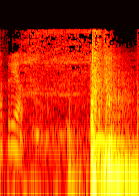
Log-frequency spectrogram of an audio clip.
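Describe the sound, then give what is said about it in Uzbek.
Italian-made mortars fired at Russian positions in Donbas. After a brief voice, a single loud, heavy blast erupts and trails off into a rumbling roar. “Bugun u safdoshlari bilan birgalikda Donbassdagi Rossiya pozitsiyalariga Italiya minomyotlaridan zarba bermoqda. Biz hozir Italiya minomyotlaridan foydalanyapmiz.”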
